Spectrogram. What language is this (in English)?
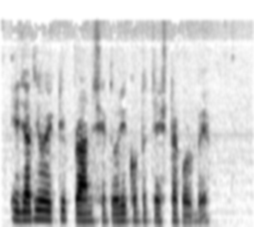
Bangla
